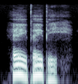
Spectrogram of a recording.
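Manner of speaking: flat robot flirt; deadpan machine voice. Pretend. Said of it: "in the robot voice".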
